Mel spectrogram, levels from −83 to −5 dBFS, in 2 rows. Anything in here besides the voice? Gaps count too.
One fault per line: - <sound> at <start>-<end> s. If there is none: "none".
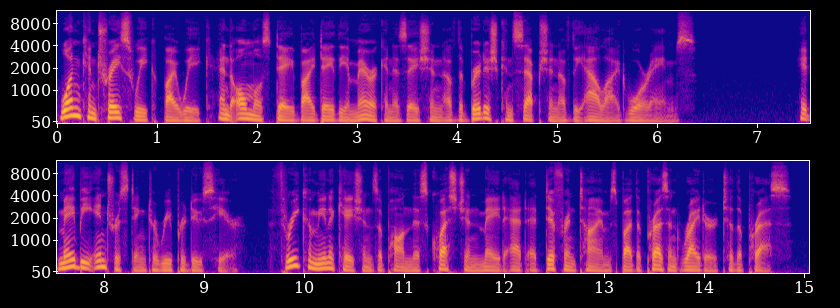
none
